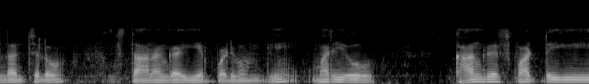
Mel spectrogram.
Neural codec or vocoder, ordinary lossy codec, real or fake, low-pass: codec, 16 kHz, 4.8 kbps, FACodec; AAC, 48 kbps; fake; 5.4 kHz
